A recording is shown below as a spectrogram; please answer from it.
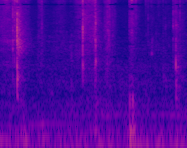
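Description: Hands handling a plastic cash-binder envelope and paper bills: light rustling with scattered small clicks, and a soft thump a little past halfway.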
